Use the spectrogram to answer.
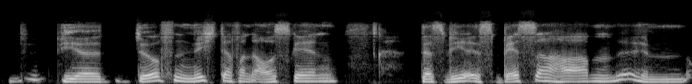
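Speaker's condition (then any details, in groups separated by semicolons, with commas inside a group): Parkinson's disease; diagnosed 2016 around age 75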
